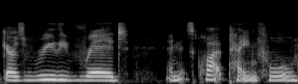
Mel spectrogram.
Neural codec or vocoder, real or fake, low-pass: codec, 16 kHz, 4 kbps, X-Codec, HuBERT features, trained on general audio; fake; 7.2 kHz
